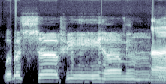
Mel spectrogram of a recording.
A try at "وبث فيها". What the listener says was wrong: Sa-nya pendek. Wabassa fiha.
